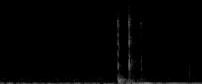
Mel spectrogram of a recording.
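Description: A few faint computer keyboard keystrokes about a second in: a single letter typed, then Enter pressed.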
